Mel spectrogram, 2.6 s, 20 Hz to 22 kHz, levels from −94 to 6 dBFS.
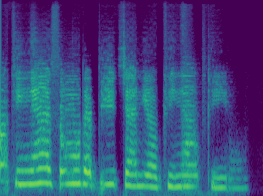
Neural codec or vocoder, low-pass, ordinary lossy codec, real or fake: codec, 44.1 kHz, 0.9 kbps, DAC; none; none; fake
